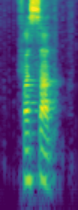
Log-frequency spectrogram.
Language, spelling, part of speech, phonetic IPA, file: Ukrainian, фасад, noun, [fɐˈsad], LL-Q8798 (ukr)-фасад.wav
- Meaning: facade, frontage, front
